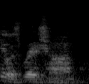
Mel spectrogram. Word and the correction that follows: Raishan: Raishan. Okay. – R A I S H A N.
